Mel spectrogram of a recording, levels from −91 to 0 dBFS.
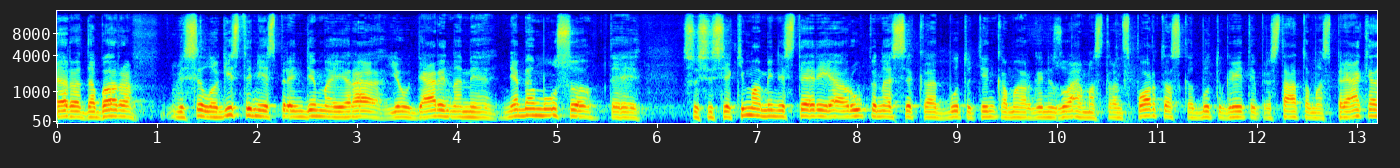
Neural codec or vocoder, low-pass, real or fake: vocoder, 44.1 kHz, 128 mel bands, Pupu-Vocoder; 14.4 kHz; fake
